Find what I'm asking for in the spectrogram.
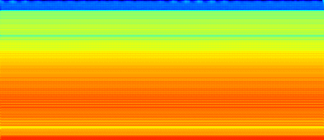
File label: Bass D#; Vengeance Samples; Vengeance Ultimate Bass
